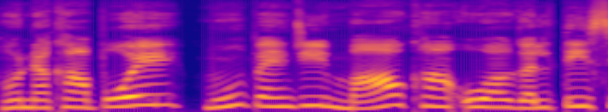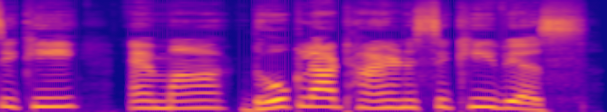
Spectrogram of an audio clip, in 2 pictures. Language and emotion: Sindhi, neutral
